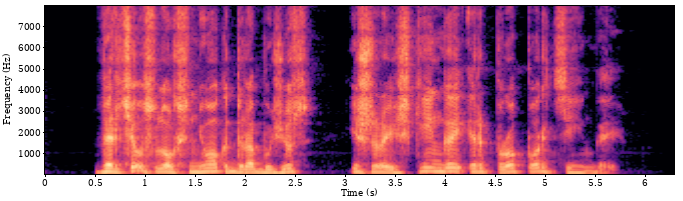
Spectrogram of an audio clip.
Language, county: Lithuanian, Telšiai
